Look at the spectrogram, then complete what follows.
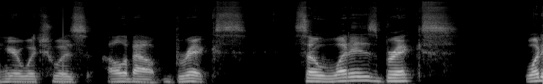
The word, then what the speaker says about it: Brix: what it is it's it's called bricks it's spelled b RX it's traditionally a sugar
